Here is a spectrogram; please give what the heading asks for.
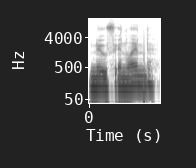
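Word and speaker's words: Newfoundland: just for the record it's pronounced New Finland New Finland all right well I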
